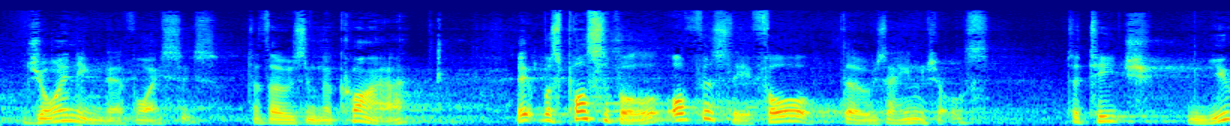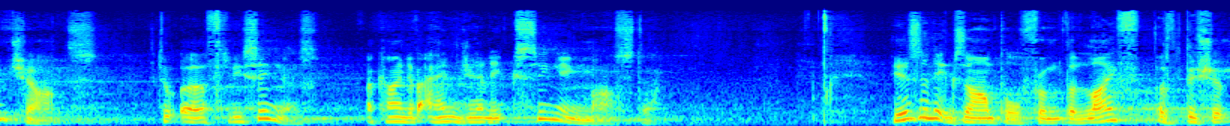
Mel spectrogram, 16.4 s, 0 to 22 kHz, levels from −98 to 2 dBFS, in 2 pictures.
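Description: Nothing here gives away a technical fault at any point; the sound just carries on steadily without a hitch anywhere along the way.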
